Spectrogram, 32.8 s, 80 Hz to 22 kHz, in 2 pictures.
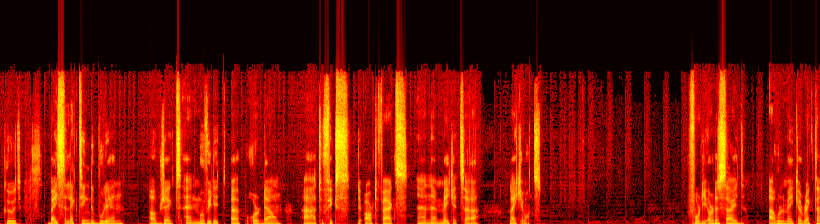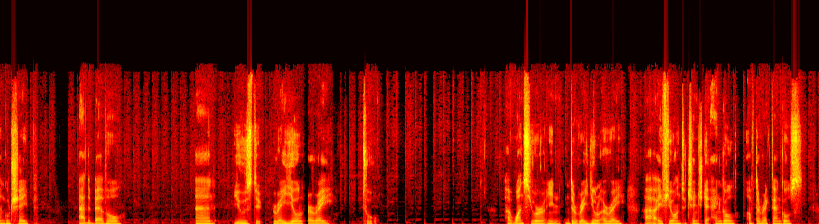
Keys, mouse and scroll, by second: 2.8 middle click, 3.6 middle click, 4.7 shift+middle click, 5.4 middle click, 5.4 scroll up 1, 5.8 click, 6.1 g, 7.1 middle click, 7.6 f, 9.7 middle click, 11.9 g, 16.2 middle click, 16.6 scroll up 2, 16.7 shift+middle click, 16.9 middle click, 17.0 shift+middle click, 17.0 scroll down 2, 17.4 shift+click, 17.9 click, 18.2 shift+middle click, 18.4 scroll up 1, 18.7 f, 20.6 shift+middle click, 25.9 middle click, 28.5 middle click, 28.7-29.0 scroll up 2, 29.0 shift+middle click, 31.3 middle click.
